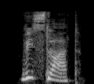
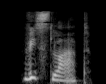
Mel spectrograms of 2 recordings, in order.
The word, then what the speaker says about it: Viszlát: Viszlát. Viszlát. – How does she say bye? – Viszlát.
